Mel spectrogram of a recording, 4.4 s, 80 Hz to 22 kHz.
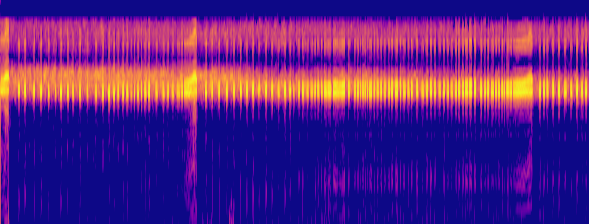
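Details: Aburazemi, the large brown cicada, filmed 18 August 2020, producing a dense, unbroken sizzling drone at high pitch with a slight pulsing texture, like oil frying in a pan.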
